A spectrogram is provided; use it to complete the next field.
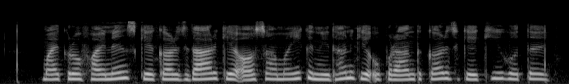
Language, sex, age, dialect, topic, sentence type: Maithili, female, 25-30, Bajjika, banking, question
